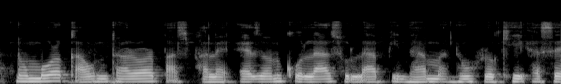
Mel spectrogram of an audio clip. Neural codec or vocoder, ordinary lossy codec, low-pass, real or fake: none; none; none; real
